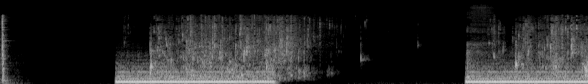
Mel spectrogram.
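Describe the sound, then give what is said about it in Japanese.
Water rushes steadily into a washing machine over a low mechanical hum, then stops and trickles away into silence before a second loud burst of filling and churning starts up. “それでは今度こそ蓋を閉めて、ヒーロー君を、何も頭の中に入ってないおバカさんに生まれ変わらせる、悪の組織の洗濯機のスイッチを入れちゃいまーす。ポチッと。”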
